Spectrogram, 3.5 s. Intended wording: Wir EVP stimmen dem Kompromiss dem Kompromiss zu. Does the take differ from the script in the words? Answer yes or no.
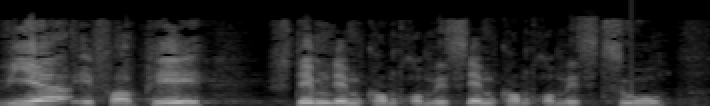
no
